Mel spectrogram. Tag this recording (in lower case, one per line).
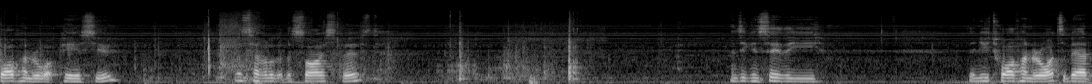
speech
